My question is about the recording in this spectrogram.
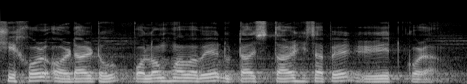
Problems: constant background noise, background conversations at intervals, echo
